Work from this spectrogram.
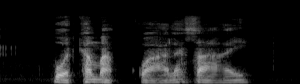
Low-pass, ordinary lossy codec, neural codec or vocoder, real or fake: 9.9 kHz; AAC, 32 kbps; none; real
